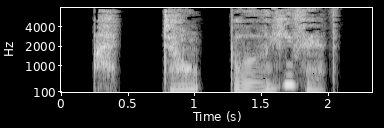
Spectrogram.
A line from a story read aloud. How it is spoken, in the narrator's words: Val murmured repeatedly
